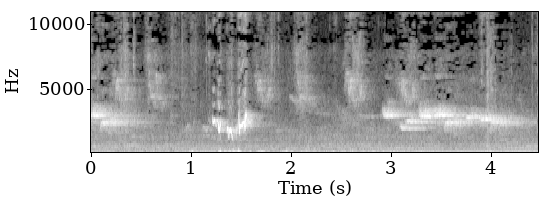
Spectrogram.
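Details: Wild-caught bulbul from the Mandali crossing in first isolation sings a whistled phrase, a quick chattering twist of notes, then a longer smooth warbled whistle, over faint low rumbling background noise.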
